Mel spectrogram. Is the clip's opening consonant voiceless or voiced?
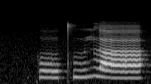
voiceless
